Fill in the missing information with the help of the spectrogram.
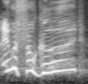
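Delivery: grumbling Israelites, whiny and high; mocking nostalgia. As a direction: whine it like spoiled complainers.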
